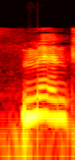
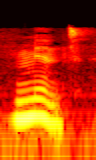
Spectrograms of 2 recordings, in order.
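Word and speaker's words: -ment: it becomes movement movement the pronunciation of meant here it's not meant like this one it becomes like mint like I we pronounced a year like I okay mint movement the third one attract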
